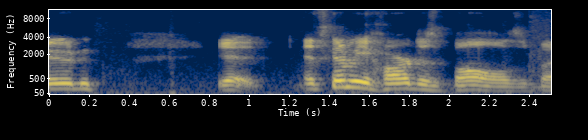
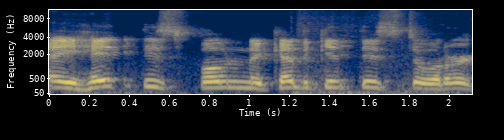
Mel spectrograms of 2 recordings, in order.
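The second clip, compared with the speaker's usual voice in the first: put-on heavy Russian accent, laid on thick, pitched up; 7 semitones higher than usual. Retelling what an old russian woman said about her phone, thick russian accent. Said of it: "she had a super thick accent".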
